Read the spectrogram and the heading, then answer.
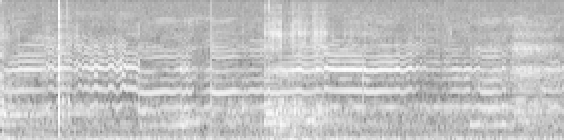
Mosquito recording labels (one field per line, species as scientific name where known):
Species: Culex quinquefasciatus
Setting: cup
